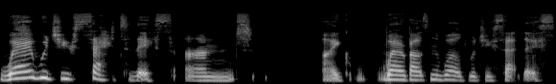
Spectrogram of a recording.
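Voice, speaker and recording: Speaking very slowly with a British accent, a woman swings widely in loudness, the sound dry and close with no echo. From UK. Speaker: voicemail caller, fan of the show. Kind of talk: recorded voicemail.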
